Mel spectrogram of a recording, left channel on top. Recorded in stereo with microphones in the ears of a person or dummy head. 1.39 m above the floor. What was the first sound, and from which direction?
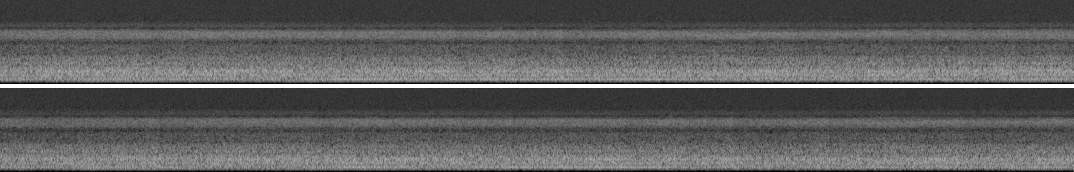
Only background noise.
